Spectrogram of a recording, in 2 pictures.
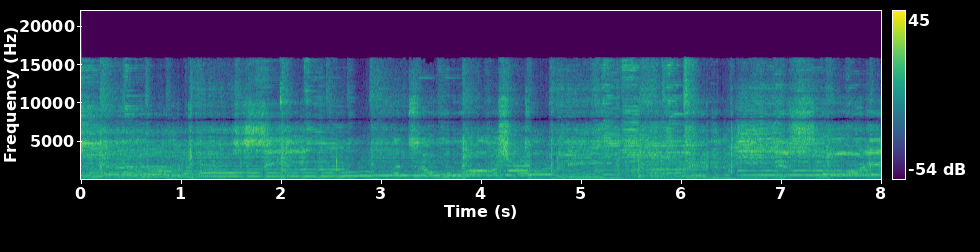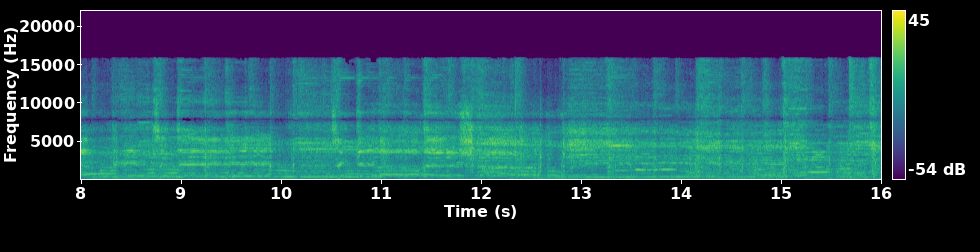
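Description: Live rock band playing through an outdoor PA: acoustic and electric guitars, bass and drums under a held, gliding melody line.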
